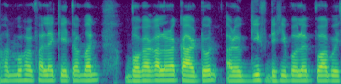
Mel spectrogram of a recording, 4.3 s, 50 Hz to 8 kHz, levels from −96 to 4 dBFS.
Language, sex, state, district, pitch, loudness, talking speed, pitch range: Assamese, male, Assam, Kamrup Metropolitan, 140 Hz, -17 LUFS, 140 wpm, 135-145 Hz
